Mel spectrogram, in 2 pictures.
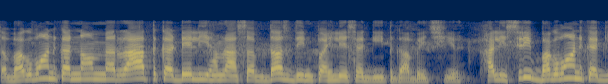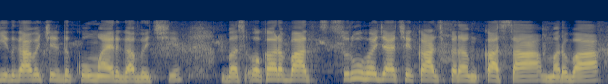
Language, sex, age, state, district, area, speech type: Maithili, female, 45-60, Bihar, Purnia, rural, spontaneous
